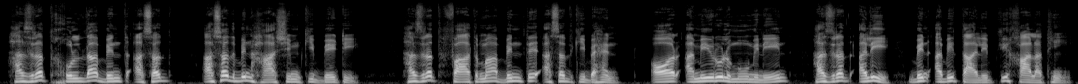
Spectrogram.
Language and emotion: Urdu, neutral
